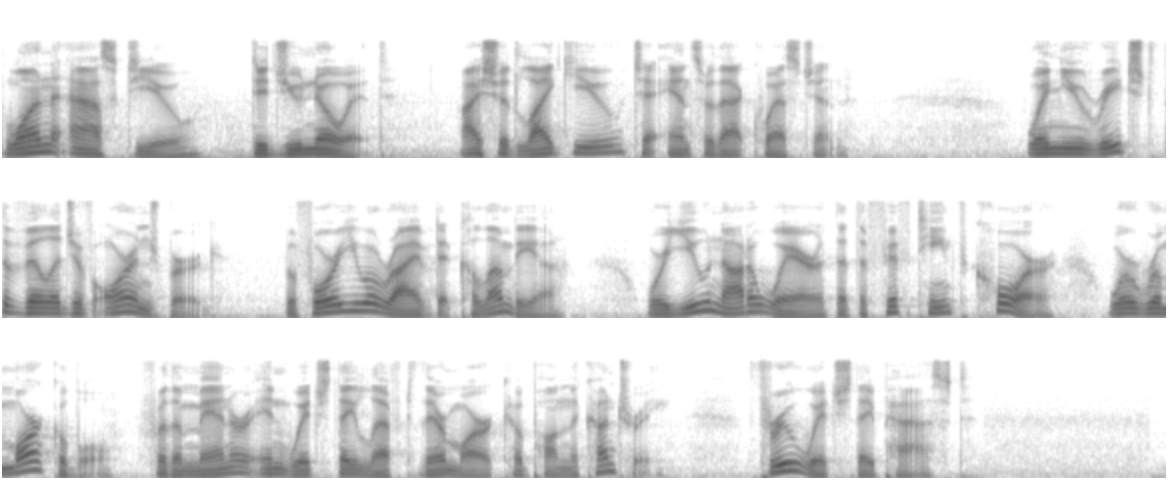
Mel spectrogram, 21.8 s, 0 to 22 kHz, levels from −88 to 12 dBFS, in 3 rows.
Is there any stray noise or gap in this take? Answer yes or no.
no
